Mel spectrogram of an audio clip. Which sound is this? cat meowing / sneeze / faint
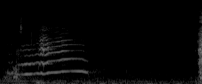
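cat meowing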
